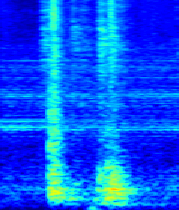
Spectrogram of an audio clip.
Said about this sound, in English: Who is knocking on the door?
